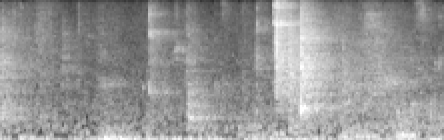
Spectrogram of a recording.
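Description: Laboratory glassware being handled at a bench: a few brief scraping swishes, the loudest about three seconds in, over a low steady room rumble.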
